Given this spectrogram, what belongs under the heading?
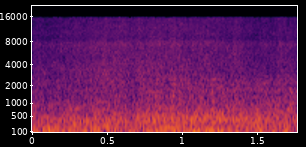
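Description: Rough sea waves surge and crash at a seaside fishing spot in Songjeong, a steady close wash of surf mixed with gusting wind buffeting the microphone, with no voices.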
